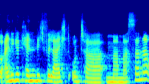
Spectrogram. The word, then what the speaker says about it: Mamasana: Also tatsächlich ähm, ganz korrekt spricht man es so, wie du es eben ausgesprochen hast, aus, äh, Mamasana, ähm, ähm weil es natürlich auch von dem Wort Asana abgeleitet ist, was ja eine Yoga-Position darstellt.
